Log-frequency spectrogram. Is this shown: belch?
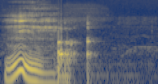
yes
